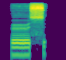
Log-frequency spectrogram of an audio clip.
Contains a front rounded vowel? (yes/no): yes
